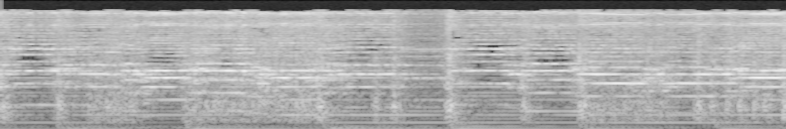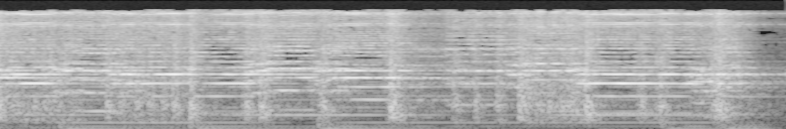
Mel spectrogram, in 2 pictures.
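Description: Pipe band playing: bagpipes with a steady drone under the chanter melody, and a bass drum beating. The band stops together near the end on the last note of the tune, which rings away.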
